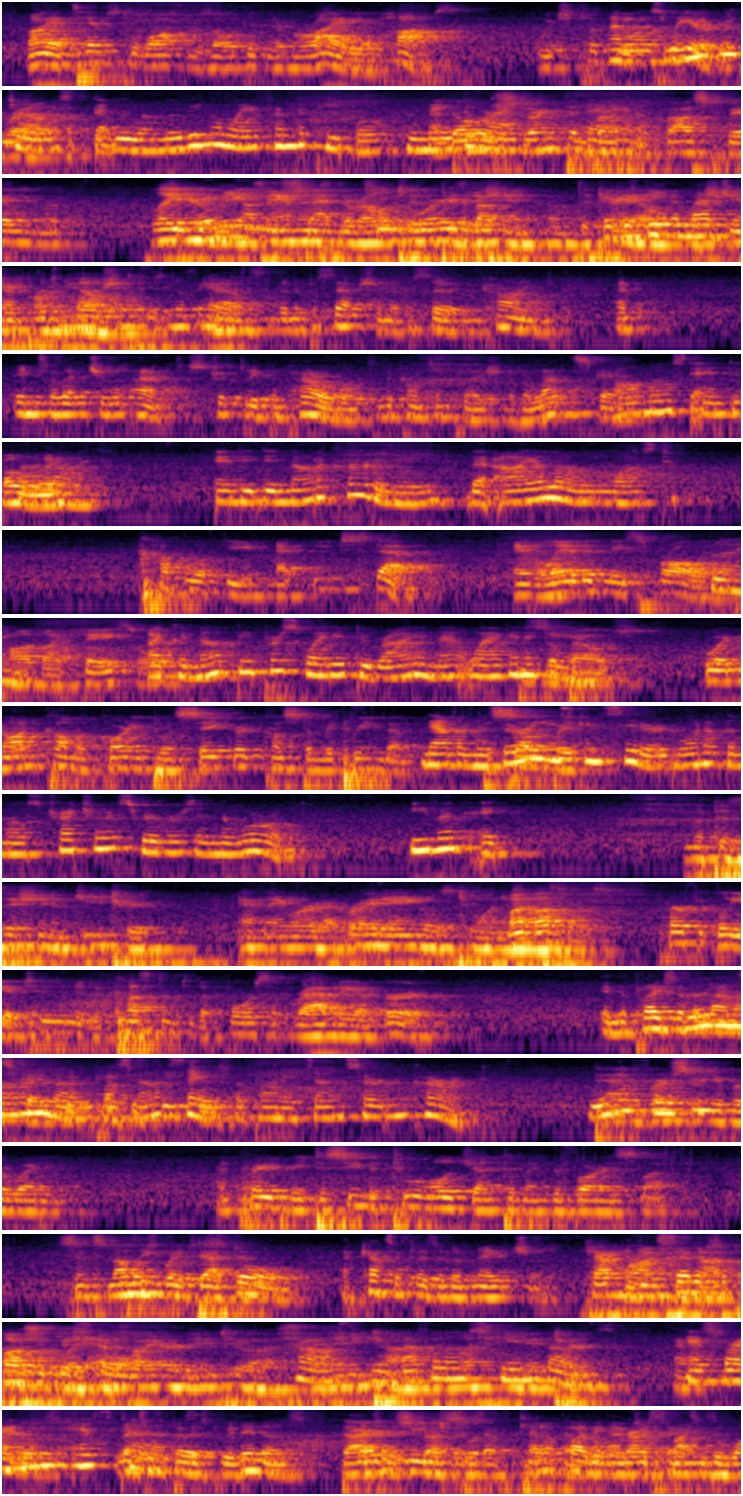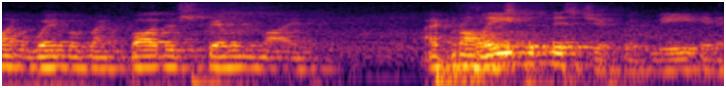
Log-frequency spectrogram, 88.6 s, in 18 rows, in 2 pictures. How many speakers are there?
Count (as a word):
five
